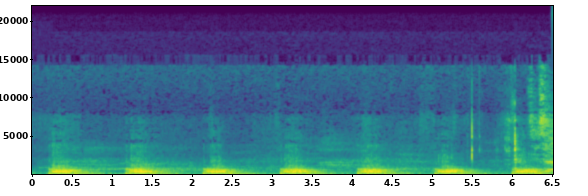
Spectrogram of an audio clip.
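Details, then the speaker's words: Harsh, rushing systolic murmur swelling then fading with each beat at about 62 per minute, over faint room noise: crescendo-decrescendo diamond-shaped murmur of aortic stenosis. "El típico soplo de las válvulas aórtica y pulmonar son los soplos en diamante. Ellos se presentan tal cual como soplos en diamante."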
